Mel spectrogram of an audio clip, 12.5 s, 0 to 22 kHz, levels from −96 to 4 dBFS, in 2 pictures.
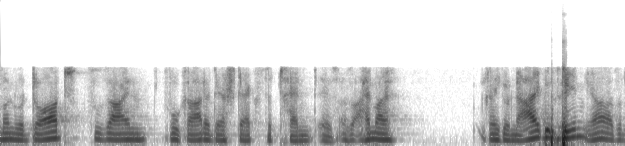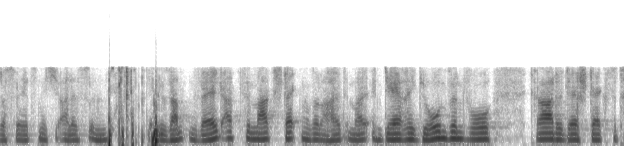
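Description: It's a speech clip with GSM full-rate codec character the whole way, that buzzy, gravelly roughness with nothing above 4 kHz, consistent with 13 kbps full-rate GSM. There are also two bursts of GSM bit errors, from 5.38 to 5.74 s just before "ja also dass wir" and from 7.32 to 7.85 s right after "jetzt nicht alles in". Corrupted frames reach the decoder there, so the sound squawks, pops and gargles.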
